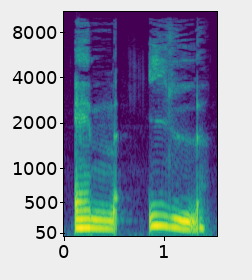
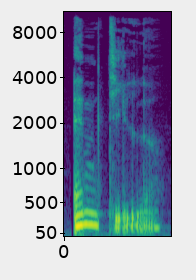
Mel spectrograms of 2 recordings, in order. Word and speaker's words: aime-t-il: Il aime. Aime-il? Will become aime-t-il.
